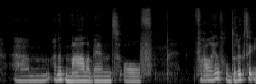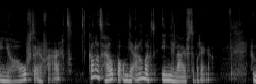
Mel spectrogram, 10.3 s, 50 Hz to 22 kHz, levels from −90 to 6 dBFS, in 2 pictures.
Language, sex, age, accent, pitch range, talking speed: Dutch, female, 40-59, Dutch, 175-220 Hz, 145 wpm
